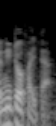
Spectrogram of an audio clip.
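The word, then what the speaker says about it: Gnetophyta: দেখো, কণিকা মানে হচ্ছে কনিফেরোফাইটা, নিয়ে মানে হচ্ছে নিটোফাইটা, GNE দিয়ে বানানটা, বাট এটা নিটোফাইটা।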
